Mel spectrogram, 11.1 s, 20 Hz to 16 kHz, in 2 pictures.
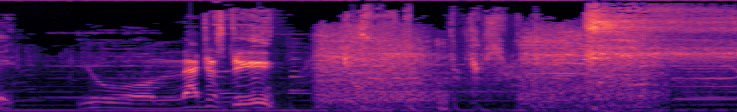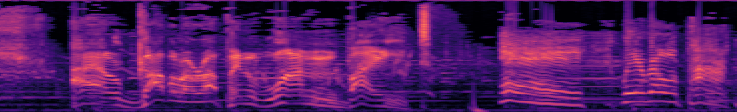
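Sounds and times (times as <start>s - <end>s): cartoon flame blast: 2.3s - 5.9s.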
